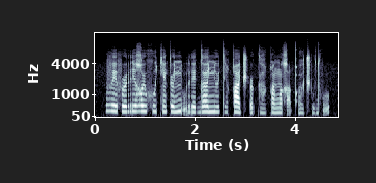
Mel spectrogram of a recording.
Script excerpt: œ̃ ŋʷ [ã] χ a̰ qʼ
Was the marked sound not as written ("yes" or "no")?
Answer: no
